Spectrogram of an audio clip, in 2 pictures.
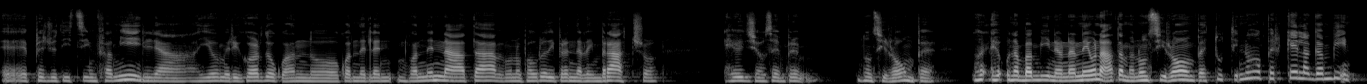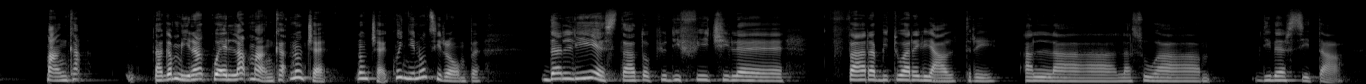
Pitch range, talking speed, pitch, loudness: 160-210 Hz, 145 wpm, 175 Hz, -28 LUFS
